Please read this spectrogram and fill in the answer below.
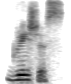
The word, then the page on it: gracious: Indian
